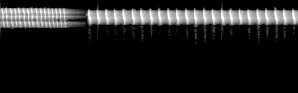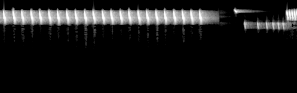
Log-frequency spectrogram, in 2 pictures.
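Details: Purple-throated sunbird, known in East Java as kolibri ninja, a green-crowned, red-breasted bird said to mimic other birds fluently, giving very high, rapid trills of even pulses, one long run of about eight seconds, then short higher bursts.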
